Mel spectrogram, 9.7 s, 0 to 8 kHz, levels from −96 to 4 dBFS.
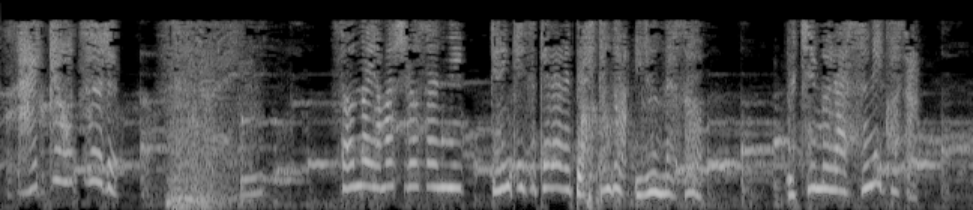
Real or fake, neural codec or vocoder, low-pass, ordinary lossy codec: fake; codec, 16 kHz in and 24 kHz out, 1.1 kbps, FireRedTTS-2 codec; 7.2 kHz; MP3, 24 kbps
